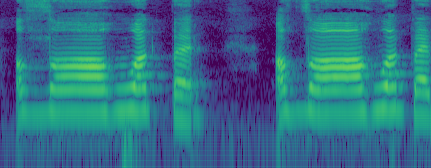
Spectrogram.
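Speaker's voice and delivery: اللہ اکبر drawn out slowly and loudly, with the doubled l held; slow recited takbir. Shown as a demonstration. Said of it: "کیا ہے یہ؟".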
